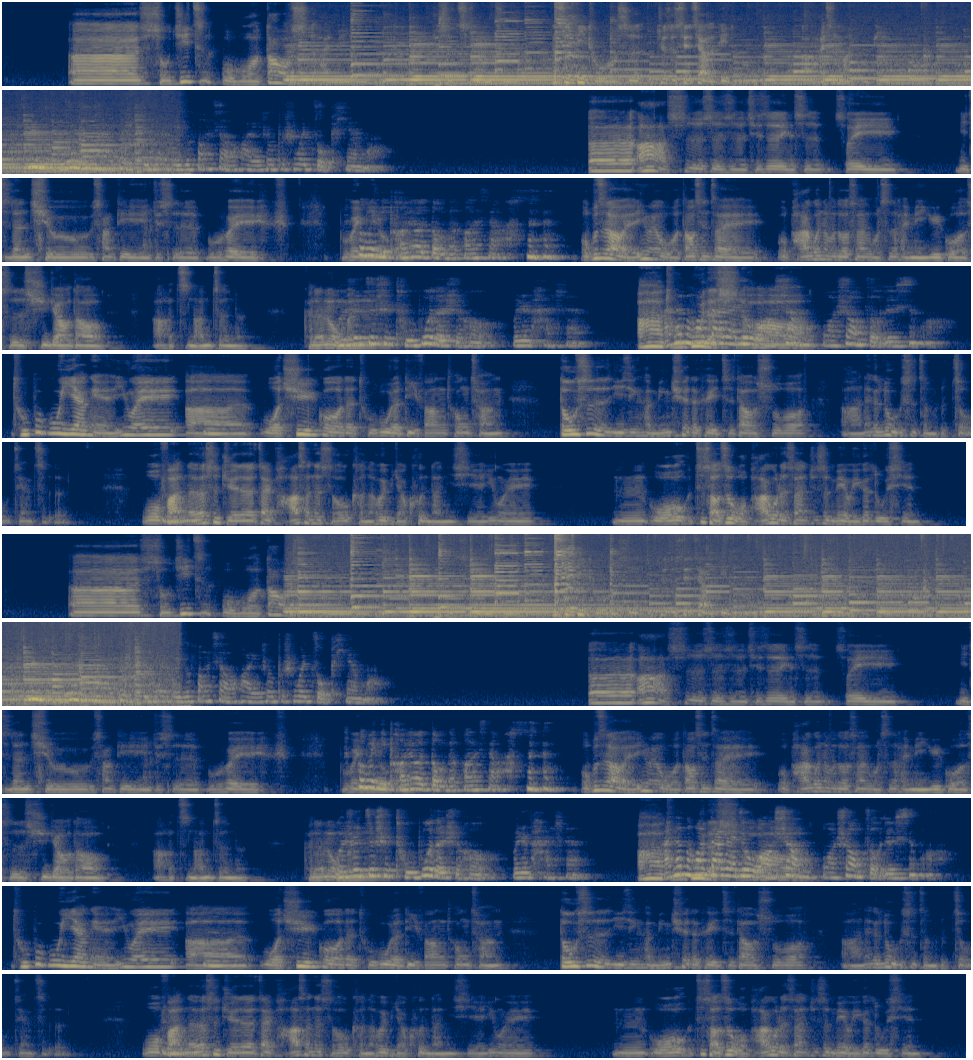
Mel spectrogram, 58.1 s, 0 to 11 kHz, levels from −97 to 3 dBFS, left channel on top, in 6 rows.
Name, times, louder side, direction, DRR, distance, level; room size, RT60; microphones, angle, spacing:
voice 1, 0.7-4.0 4.3-5.2 5.5-7.6 8.0-9.0 15.5-18.7 19.2-22.2 22.8-23.4 25.2-30.1 30.6-31.5 32.1-32.9 35.4-37.2 38.8-43.8 44.3-46.8 47.2-49.1 49.9-53.8 54.6-57.6, left 2 dB, 30° left, 0.7 m, -40 dB
sound 1, 2.8-11.5, right 1 dB, 50° right, 1.4 m, -33 dB
voice 2, 9.9-13.5 22.9-24.9 32.4-34.9 35.7-38.5 40.8-41.2 50.0-50.5, right 1 dB, 35° right, 2.0 m, -36 dB
12.5 x 7.9 x 3.6 m
head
